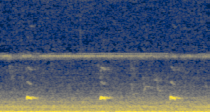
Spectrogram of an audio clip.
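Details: Ruddy-breasted crake giving short, clear, knocking notes of steady pitch, three in a row at roughly one-second intervals, over a low rumbling background hum.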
